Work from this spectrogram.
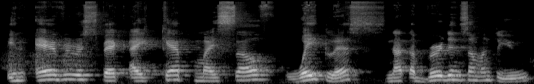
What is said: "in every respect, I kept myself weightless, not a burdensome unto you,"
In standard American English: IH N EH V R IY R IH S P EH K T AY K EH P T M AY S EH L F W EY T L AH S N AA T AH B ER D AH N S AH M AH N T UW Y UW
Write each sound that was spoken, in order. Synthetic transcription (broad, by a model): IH N EH V R IY R IH S P EH K T AY K EH P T M AY S EH L F W EY T L AH S N AA T AH B ER D AH N S AH M AH N T UW Y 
